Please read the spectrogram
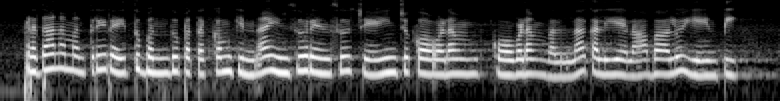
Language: Telugu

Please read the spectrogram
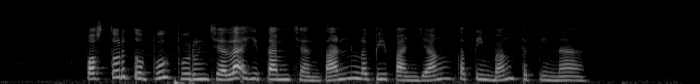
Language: Javanese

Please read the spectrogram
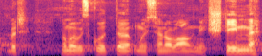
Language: Swiss German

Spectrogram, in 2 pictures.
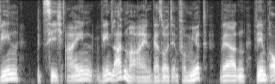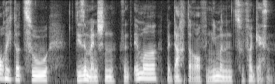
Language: German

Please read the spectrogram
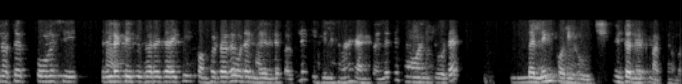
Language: Odia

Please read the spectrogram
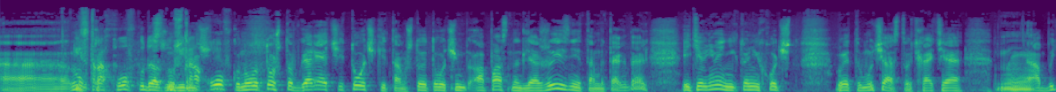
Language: Russian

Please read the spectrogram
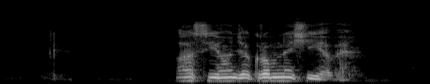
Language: Kalasha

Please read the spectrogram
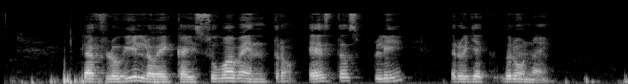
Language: Esperanto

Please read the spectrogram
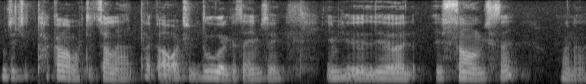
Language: Kashmiri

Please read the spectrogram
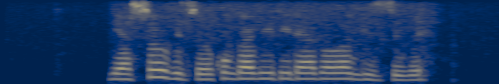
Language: Ganda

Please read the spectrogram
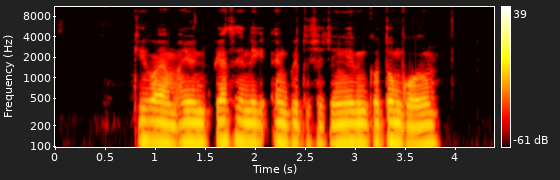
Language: Kalenjin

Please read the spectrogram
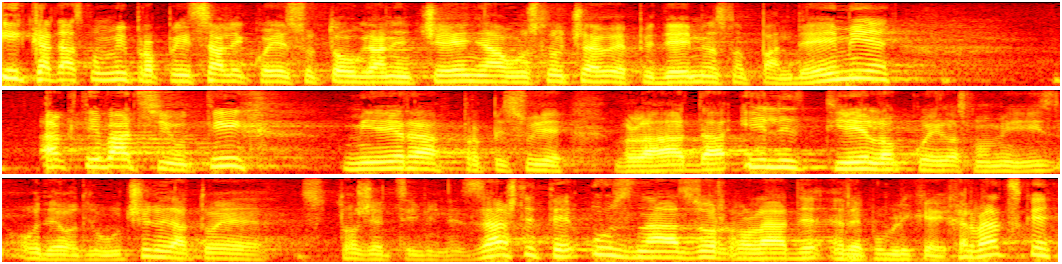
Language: Croatian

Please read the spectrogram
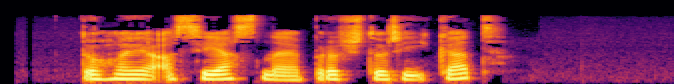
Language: Czech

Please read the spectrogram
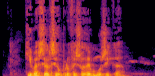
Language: Catalan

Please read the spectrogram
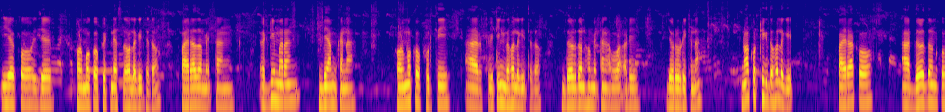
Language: Santali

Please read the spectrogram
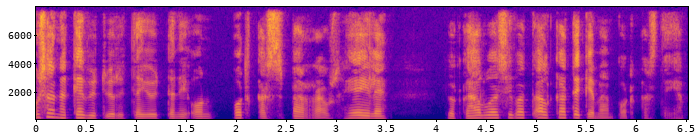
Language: Finnish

